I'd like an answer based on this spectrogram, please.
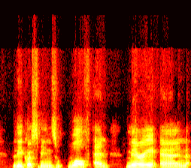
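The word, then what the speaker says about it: λύκος: in greek so um likos that's how you pronounce her last name in greek lycos means wolf and mary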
